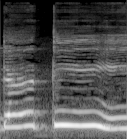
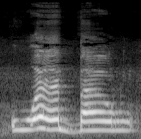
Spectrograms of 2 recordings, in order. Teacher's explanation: Ra yang pertama bertanda sukun atau mati, ra yang kedua berbaris dua di atas. Jadinya dua-duanya kena baca tebal ya. Kerana ra itu bila mati dia mengikut huruf ataupun baris kepada huruf sebelumnya huruf ba.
